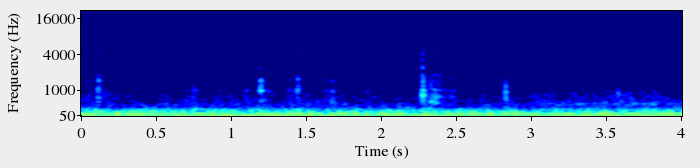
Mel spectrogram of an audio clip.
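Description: Faint taps and light scratches of a stylus writing on a tablet screen: a few soft ticks scattered over a low steady hum.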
